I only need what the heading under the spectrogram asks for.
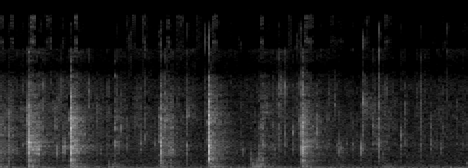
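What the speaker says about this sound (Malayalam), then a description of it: "നമ്മൾ റോസ്റ്റ് ചെയ്ത കാഷ്യൂനട്ട് അണ്ടിപ്പരിപ്പൊക്കെ നമുക്ക് ഇട്ട് കൊടുക്കാം. ഓക്കെ, ഒന്ന് ഇളക്കി കൊടുക്കാം." A spoon stirs semiya payasam in a pot after roasted cashews go in, giving about seven distinct scraping clinks against the metal in an uneven rhythm with no talking.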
